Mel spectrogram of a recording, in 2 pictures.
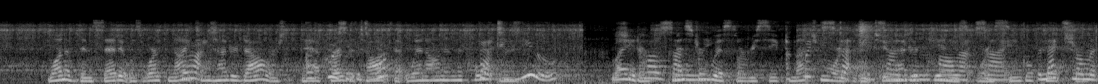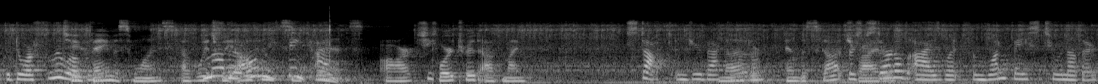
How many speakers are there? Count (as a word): two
